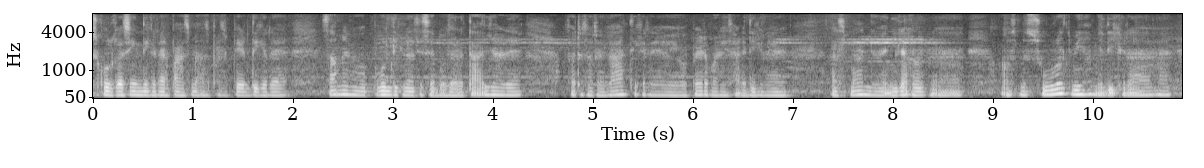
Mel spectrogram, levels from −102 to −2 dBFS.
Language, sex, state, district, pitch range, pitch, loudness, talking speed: Hindi, male, Bihar, Araria, 120-135 Hz, 125 Hz, -19 LUFS, 275 wpm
